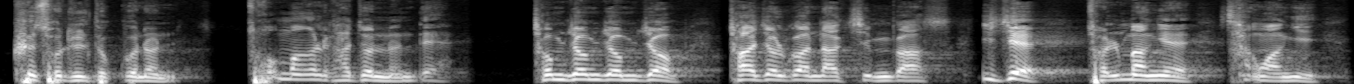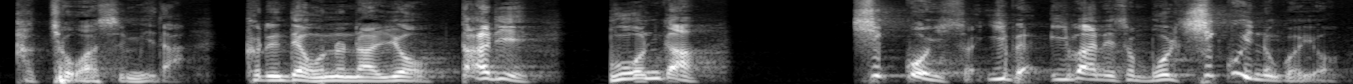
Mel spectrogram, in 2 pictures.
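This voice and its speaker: A man's voice: on the high side, lively intonation, normal speed, breathy edge. A male pastor preaching a Sunday sermon in a church, telling a story and acting out the prayers in it. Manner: storytelling, acts out quoted prayers with rising intensity. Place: church sanctuary.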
